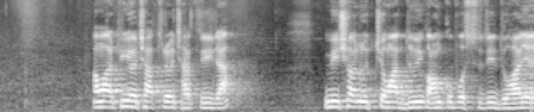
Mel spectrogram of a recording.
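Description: A man speaks calmly and clearly into a close headset microphone.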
